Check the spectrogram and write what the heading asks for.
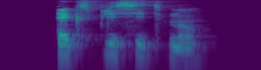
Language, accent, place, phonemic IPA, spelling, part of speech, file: French, France, Lyon, /ɛk.spli.sit.mɑ̃/, explicitement, adverb, LL-Q150 (fra)-explicitement.wav
- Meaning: explicitly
